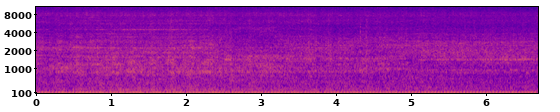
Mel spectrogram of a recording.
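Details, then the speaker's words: 1990 Mitsubishi Montero at first start: low idle rumble with an uneven, lumpy beat of about four pulses a second; stumbling rough idle, running rich with black smoke. "It's stumbling, but it's running. Definitely rich. It's puffing out that black smoke still."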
